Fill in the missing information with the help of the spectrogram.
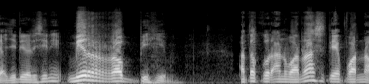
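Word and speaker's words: مِنْ رَبِّهِمْ: Min rabbihim dibacanya mir rabbihim. Ketentuannya setiap huruf mati ketemu huruf bertasdid. Ini ada tasdidnya ya kalau dalam Quran. Setiap huruf mati ketemu huruf bertasdid, huruf matinya jangan dibaca.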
